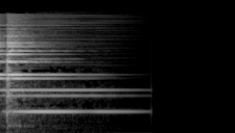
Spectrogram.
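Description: A notification-bell 'ding' sound effect, struck once and ringing out with a bright chime that fades away over about a second and a half.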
